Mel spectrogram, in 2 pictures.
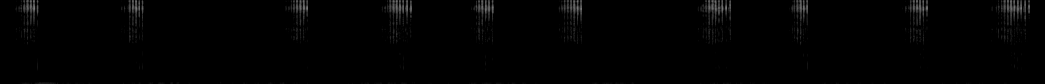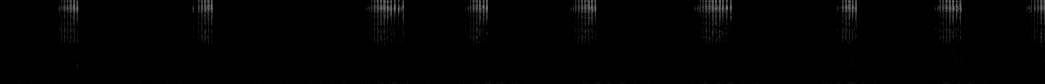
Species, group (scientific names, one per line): Metrioptera saussuriana
Orthoptera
